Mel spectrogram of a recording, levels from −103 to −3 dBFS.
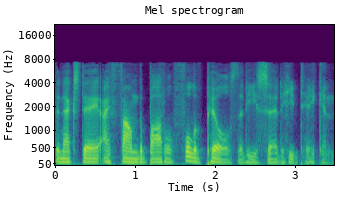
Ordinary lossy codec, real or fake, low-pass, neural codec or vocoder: MP3, 48 kbps; fake; 7.2 kHz; codec, 16 kHz, 0.9 kbps, LongCat-Audio-Codec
